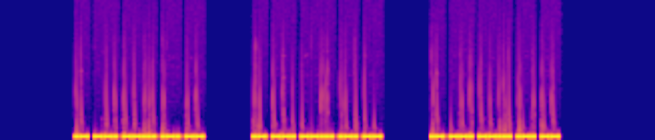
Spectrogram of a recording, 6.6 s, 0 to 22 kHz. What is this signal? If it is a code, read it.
Morse code, heard as a keyed tone, about 50 wpm, 700 Hz. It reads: AG7RM AG7RM AG7RM
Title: USA Call Signs - 5 Characters - Repeated 3x - 50wpm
